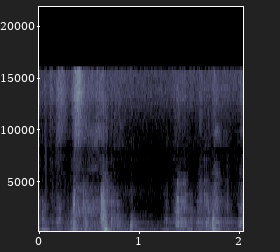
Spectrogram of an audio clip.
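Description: Faint, scattered rustles and light taps from handling a cardboard box and the foam-wrapped plastic wheel trims packed inside it, about four small sounds in all.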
